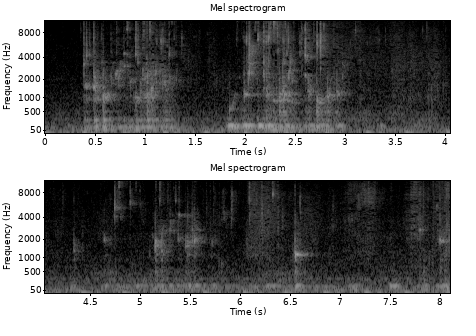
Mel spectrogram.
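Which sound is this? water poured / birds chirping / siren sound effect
water poured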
